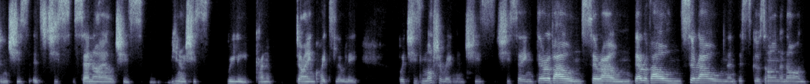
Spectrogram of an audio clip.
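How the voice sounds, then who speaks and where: A woman appears as a literature expert in a conversational interview, her low, darkish voice unhurried and fairly even in intonation. She explains things at length and thoughtfully, with frequent fillers and restarts.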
